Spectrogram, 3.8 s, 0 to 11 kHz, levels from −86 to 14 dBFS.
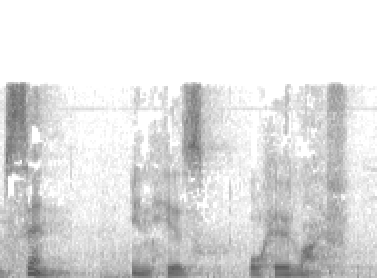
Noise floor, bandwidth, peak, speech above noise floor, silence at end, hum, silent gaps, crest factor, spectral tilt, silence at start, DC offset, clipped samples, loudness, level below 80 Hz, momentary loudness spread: -51 dBFS; 8.2 kHz; -12 dBFS; 21 dB; 0.3 s; none; none; 20 dB; -3.5 dB/octave; 0 s; under 0.1%; under 0.1%; -30 LUFS; -56 dBFS; 20 LU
